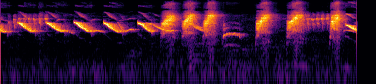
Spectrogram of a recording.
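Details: Sunbird, locally called kolibri ninja, singing actively as a lure recording for other sunbirds: a run of five quick descending whistled slurs, then a series of sharp, high, buzzy bursts with one lower chip, repeated about once a second.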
